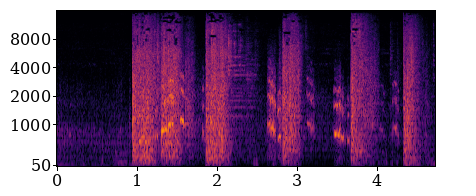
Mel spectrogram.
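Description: A car thuds and bumps as it drives down steps.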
